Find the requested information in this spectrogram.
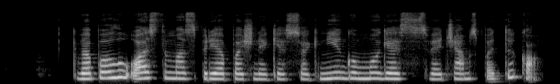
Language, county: Lithuanian, Klaipėda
